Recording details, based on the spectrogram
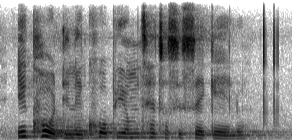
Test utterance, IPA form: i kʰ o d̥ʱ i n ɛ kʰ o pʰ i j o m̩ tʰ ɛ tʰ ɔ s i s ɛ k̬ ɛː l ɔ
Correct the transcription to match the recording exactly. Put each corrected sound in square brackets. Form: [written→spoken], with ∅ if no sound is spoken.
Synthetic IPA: i kʰ o d̥ʱ i n ɛ kʰ o pʰ i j o m̩ tʰ ɛ tʰ ɔ s i s ɛ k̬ ɛː l ɔ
